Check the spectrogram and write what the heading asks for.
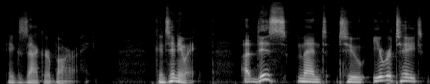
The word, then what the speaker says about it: exacerbate: oh just fyi in classical latin the letter c was never soft like an s as it often is in english rather it was always heart like a k therefore again this verb while spelled with a c technically would have been said something like exacerbate continuing this meant to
